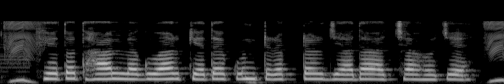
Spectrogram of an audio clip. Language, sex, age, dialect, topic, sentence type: Magahi, female, 18-24, Northeastern/Surjapuri, agriculture, question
